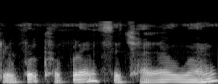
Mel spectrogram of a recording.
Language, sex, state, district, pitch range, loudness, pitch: Hindi, male, Bihar, Saran, 105-135 Hz, -17 LUFS, 110 Hz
